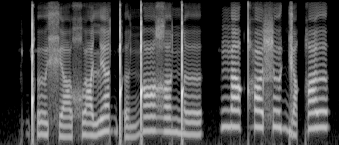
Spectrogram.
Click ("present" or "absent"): present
